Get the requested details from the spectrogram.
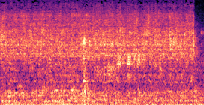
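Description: A woman brushes her teeth with quick scratchy strokes.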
